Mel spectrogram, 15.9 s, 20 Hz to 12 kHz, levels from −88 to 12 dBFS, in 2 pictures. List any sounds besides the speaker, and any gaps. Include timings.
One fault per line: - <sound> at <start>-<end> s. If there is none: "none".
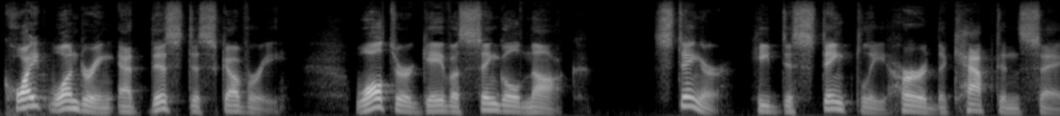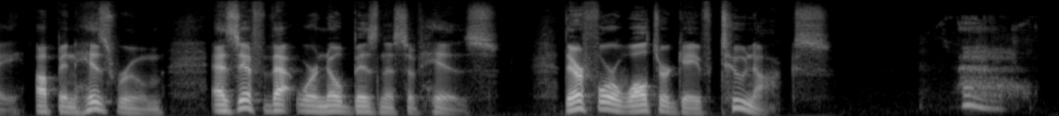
- sigh at 14.8-15.8 s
